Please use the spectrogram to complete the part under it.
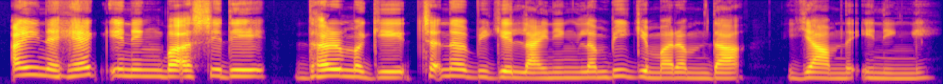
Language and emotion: Manipuri, neutral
